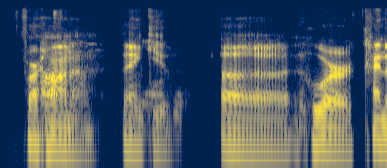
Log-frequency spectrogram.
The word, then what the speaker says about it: Farhana: successes of your documentary, whether it's Roger or Farana, and please correct me if I mispronounce somebody's name. Yeah, Farhana. Farhana, thank you.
